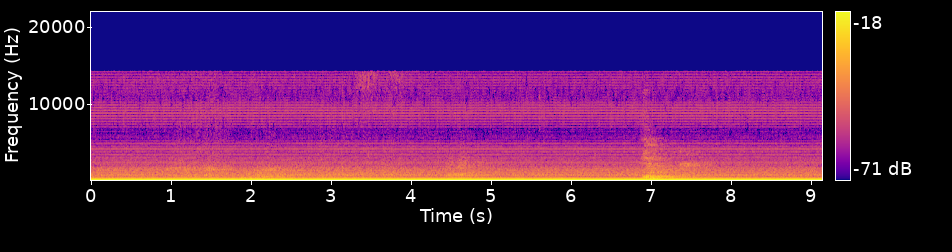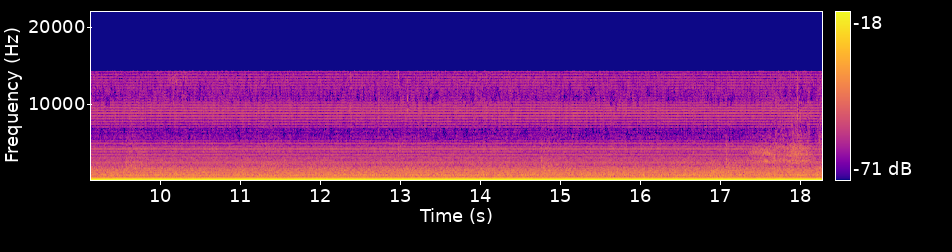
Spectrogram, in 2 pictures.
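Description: Steady low electrical mains hum, with one faint soft tap about seven seconds in.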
